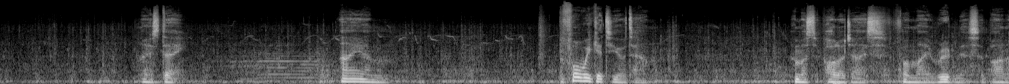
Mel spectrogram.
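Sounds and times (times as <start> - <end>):
speech: 1.4 - 1.9, 3.2 - 4.0, 5.7 - 6.8, 8.0 - 10.0
cow mooing: 2.2 - 3.8.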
